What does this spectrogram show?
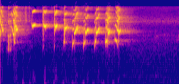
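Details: Fighting lovebird giving a long ngekek: a rapid run of about eleven sharp, high, chattering notes in just over a second, evenly spaced, then quiet.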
